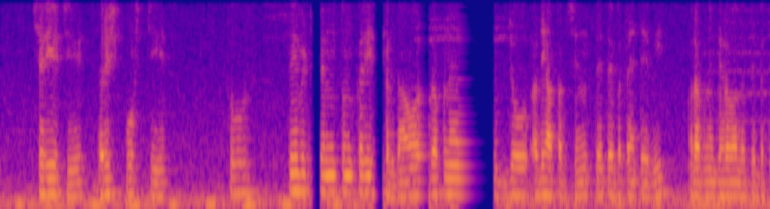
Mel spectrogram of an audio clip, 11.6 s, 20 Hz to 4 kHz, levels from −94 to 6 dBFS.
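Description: From 4.62 to 5.75 s the speech shows repeated stalls (stutter). Packets arrived late, and the jitter buffer kept running dry. Six gaps were filled by stretching the last sound, about 354 ms in all, the longest 141 ms. Nothing is lost, but the speech drags and stutters.

At 6.27 s comes a call audio freeze lasting 146 ms. A second freeze runs from 6.88 to 7.42 s, 519 ms long. The likely cause is packets held up in transit, so the buffer emptied. The receiver continued the last sound as a fading buzz. In the longer freeze it dies to 160 ms of silence. The speech then resumes where it stopped, with nothing lost. Throughout, the narrow band ending at 4 kHz fits a G.711 call path.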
